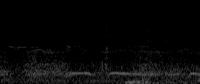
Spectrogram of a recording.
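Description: Faint, quiet outdoor background with a few short, thin calls from a distant bird.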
